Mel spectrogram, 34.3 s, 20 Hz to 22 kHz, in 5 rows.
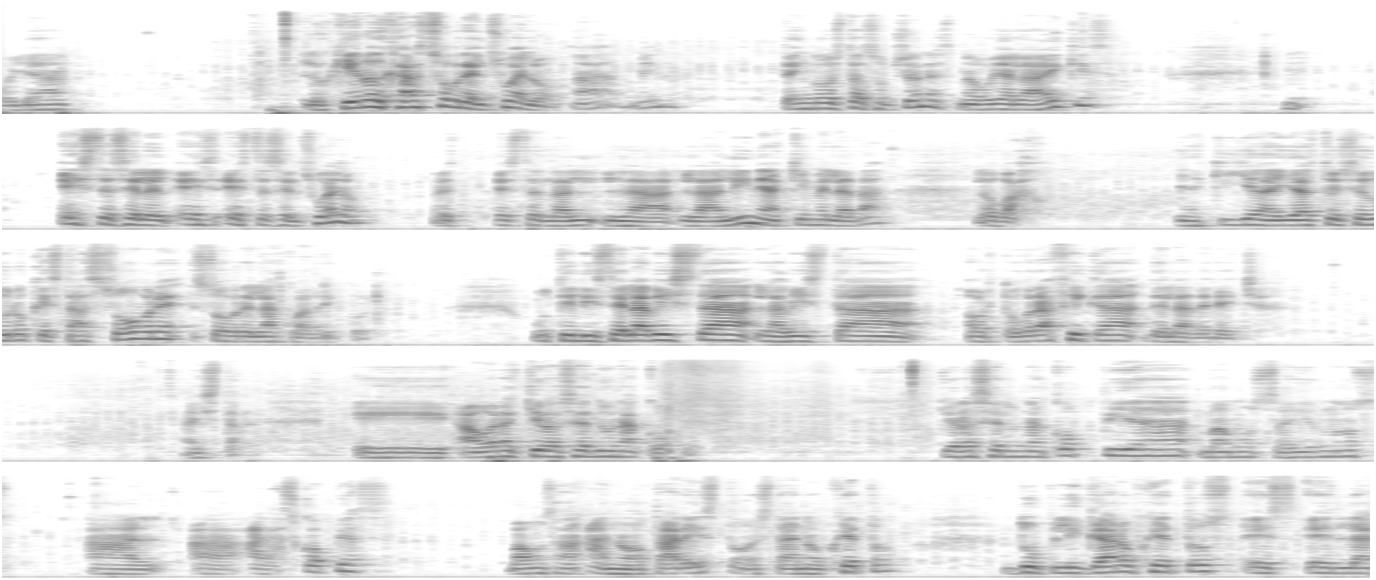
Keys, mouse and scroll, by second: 1.5 middle click, 1.7 scroll up 1, 5.2 click, 5.9-6.7 scroll up 1, 6.7-8.0 scroll down 1, 9.7-11.3 scroll up 1, 11.3 click, 21.7 middle click, 27.7 click.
